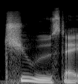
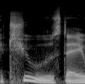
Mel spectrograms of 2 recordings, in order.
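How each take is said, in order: First: The word starts with a 'ch' sound. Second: The word starts with a hard T sound. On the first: "a completely normal pronunciation of a, a T U sound" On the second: "with the hard T"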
